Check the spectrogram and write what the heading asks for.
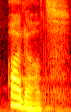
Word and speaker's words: adat: Ja, dat spreek je uit als ADAT.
